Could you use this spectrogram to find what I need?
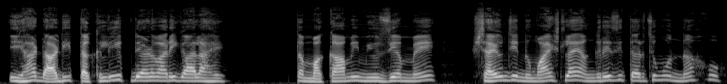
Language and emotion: Sindhi, sad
